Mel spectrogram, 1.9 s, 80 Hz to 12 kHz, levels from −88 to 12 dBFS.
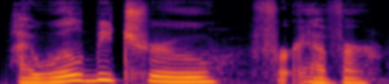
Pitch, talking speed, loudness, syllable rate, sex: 180 Hz, 125 wpm, -13 LUFS, 4.2 syllables/s, female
